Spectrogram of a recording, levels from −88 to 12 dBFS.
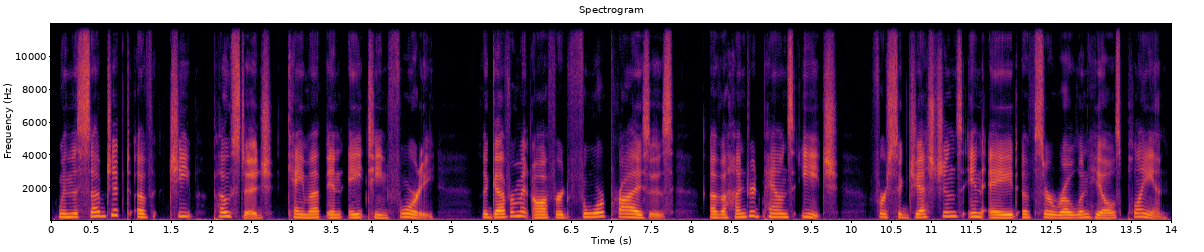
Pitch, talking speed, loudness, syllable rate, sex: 200 Hz, 130 wpm, -17 LUFS, 3.8 syllables/s, female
